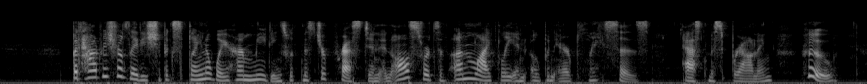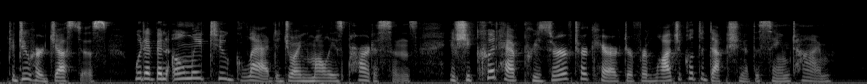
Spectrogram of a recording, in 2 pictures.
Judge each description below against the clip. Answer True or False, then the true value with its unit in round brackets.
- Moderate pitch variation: False (7.7 semitones)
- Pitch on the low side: False (185 Hz)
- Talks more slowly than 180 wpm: False (185 wpm)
